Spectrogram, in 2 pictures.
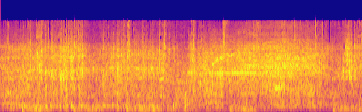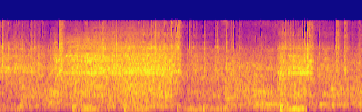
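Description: Small electric motor of a remote-controlled miniature ride-on motorcycle running in spurts, with a steady whine in two stretches of a couple of seconds each, over a busy outdoor background hum.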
